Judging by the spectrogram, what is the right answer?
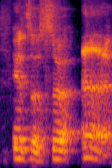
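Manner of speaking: acted burp within a word. Retelling a child's answer about a favorite shape: imitating a burp mid-word. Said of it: "I burp in the middle of it".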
